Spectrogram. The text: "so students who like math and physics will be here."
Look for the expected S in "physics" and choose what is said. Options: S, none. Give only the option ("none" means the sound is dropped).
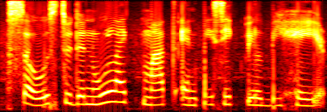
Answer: none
